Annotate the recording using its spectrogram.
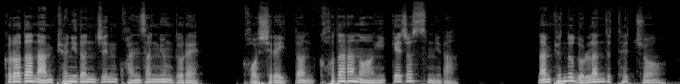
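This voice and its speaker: A man narrating a first-person story as a scripted reading, told in an expressive, conversational way. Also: on the low side, a little fast.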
